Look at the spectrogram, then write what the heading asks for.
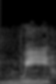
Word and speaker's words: oui: And this is oui, like oui all the way home, and it means yes.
